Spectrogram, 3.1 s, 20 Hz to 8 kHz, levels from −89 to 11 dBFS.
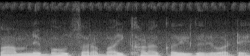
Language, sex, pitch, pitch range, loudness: Bhojpuri, male, 125 Hz, 115-130 Hz, -14 LUFS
